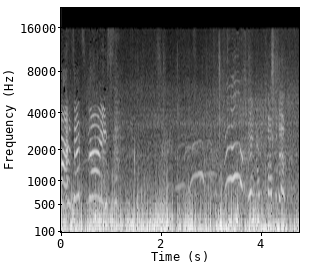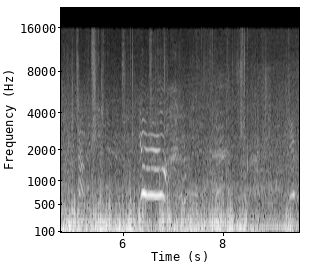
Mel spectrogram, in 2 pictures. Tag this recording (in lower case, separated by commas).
speech, run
